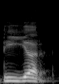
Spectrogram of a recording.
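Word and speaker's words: dear: तो क्या हो जाएगा दोस्तों डियर D double E आर डियर पढ़ा जाएगा ठीक है डीर नहीं पढ़ा जाएगा क्लियर उसके बाद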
